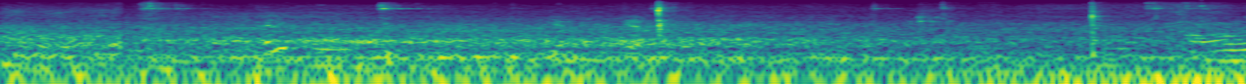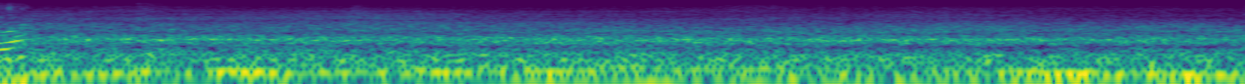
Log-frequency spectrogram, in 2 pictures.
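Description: Steady rumble of road traffic crossing the Linn Cove Viaduct, with a few light metallic clinks in the first few seconds.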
